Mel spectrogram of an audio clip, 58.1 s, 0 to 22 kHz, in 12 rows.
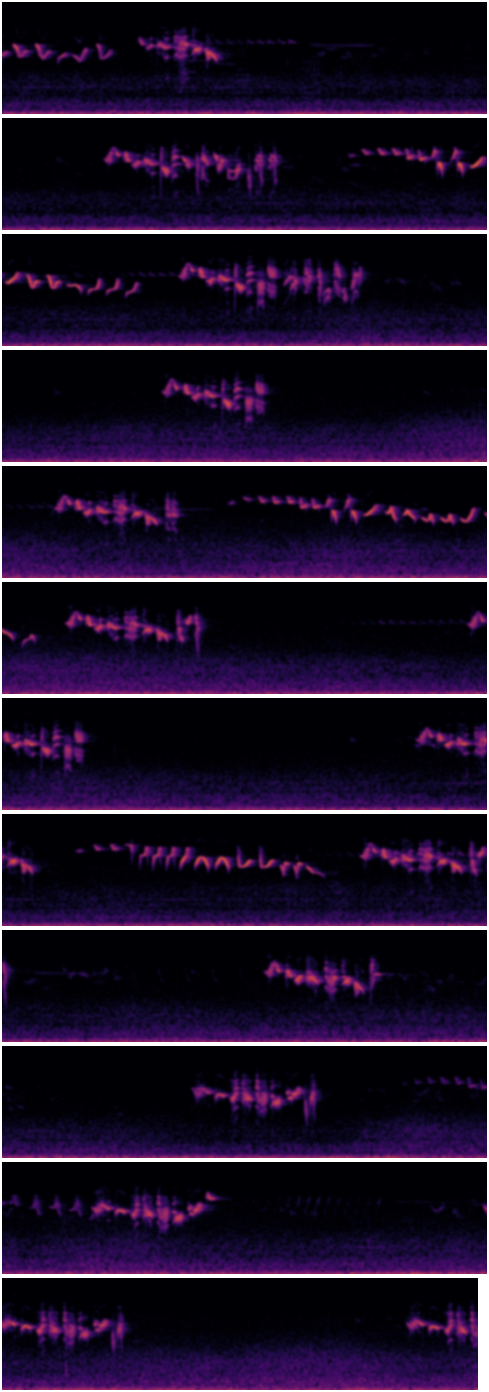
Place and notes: Green Ln, Malton, UK - whitethroat song soundscape ... wld 2019 ...
Whitethroat song soundscape ... SASS on tripod ... bird song ... call ... from ... willow warbler ... song thrush ... carrion crow ... wren ... yellowhammer ... wood pigeon ... background noise ...
17 July 2019, 06:18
